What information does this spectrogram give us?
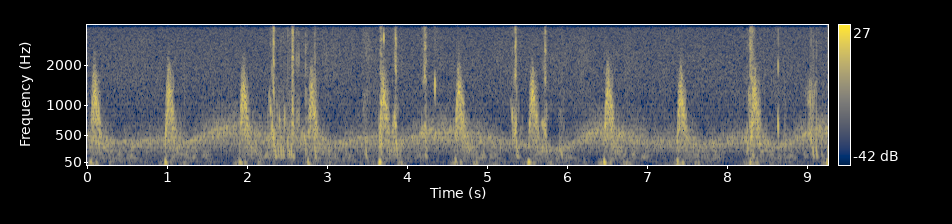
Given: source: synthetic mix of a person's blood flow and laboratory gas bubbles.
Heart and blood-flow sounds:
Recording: Doppler ultrasound of blood flow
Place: subclavian vein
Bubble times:
2.27-2.92 s: bubbles
3.45-3.56 s: bubbles
3.64-3.76 s: bubbles
3.80-3.94 s: bubbles
4.18-4.29 s: bubbles
4.33-4.40 s: bubbles
5.29-5.46 s: bubbles
5.67-5.83 s: bubbles
5.90-5.99 s: bubbles
8.24-8.40 s: bubbles
8.61-8.69 s: bubbles
8.71-8.75 s: bubbles
8.96-9.22 s: bubbles
From the record:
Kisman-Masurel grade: 222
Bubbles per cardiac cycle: several, 3 to 8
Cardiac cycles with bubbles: 10 to 50%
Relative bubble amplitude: moderate (0.250 to 0.450)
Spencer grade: 2 (many but less than half of the cardiac periods contain bubble signals, singularly or in groups)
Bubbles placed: anywhere in the cardiac cycle

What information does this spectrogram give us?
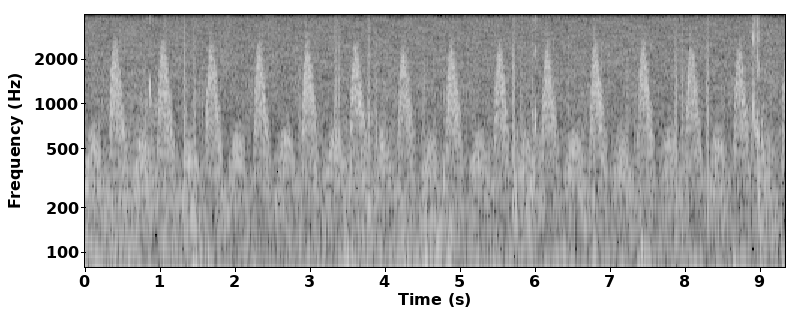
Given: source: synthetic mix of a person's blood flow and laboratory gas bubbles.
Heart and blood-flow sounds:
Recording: Doppler ultrasound of blood flow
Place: subclavian vein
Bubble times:
0.78-0.92 s: bubbles
4.75-4.84 s: bubbles
5.70-6.14 s: bubbles
8.88-9.06 s: bubbles
From the record:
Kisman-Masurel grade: 122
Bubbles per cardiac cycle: 1 to 2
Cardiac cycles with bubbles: 10 to 50%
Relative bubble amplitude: moderate (0.250 to 0.450)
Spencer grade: 2 (many but less than half of the cardiac periods contain bubble signals, singularly or in groups)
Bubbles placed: anywhere in the cardiac cycle

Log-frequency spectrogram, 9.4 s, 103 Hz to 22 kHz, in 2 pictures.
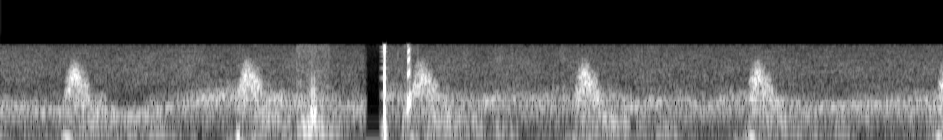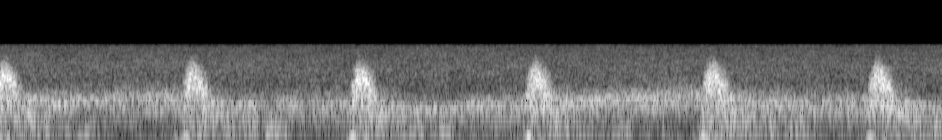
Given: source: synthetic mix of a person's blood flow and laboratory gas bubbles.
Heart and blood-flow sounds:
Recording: Doppler ultrasound of blood flow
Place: subclavian vein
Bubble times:
1.48-1.65 s: bubbles
2.00-2.09 s: bubbles
From the record:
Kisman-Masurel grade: 112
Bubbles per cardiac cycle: 1 to 2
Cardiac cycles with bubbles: 1 to 10%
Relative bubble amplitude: moderate (0.250 to 0.450)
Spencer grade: 1 (occasional bubble signal discernible with the cardiac motion signal, with majority of cardiac periods free of bubbles)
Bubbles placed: anywhere in the cardiac cycle

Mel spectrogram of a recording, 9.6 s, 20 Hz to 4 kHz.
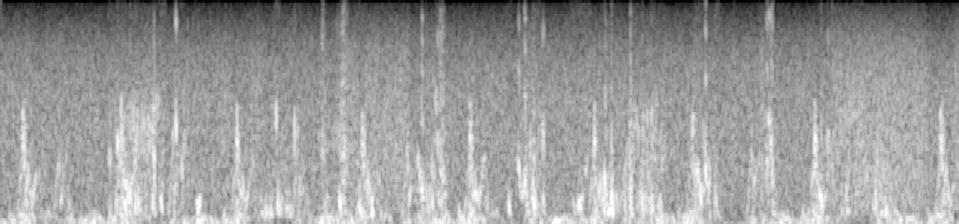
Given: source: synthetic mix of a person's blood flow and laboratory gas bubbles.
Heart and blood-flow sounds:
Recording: Doppler ultrasound of blood flow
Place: precordium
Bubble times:
1.07-1.66 s: bubbles
1.72-1.89 s: bubbles
1.93-2.04 s: bubbles
2.58-3.02 s: bubbles
3.20-3.49 s: bubbles
3.56-3.78 s: bubbles
4.14-4.50 s: bubbles
5.04-5.47 s: bubbles
5.69-5.90 s: bubbles
6.00-6.66 s: bubbles
6.93-7.21 s: bubbles
7.62-7.79 s: bubbles
8.16-8.30 s: bubbles
8.38-9.00 s: bubbles
From the record:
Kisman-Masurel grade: 233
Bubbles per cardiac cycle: several, 3 to 8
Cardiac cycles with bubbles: 50 to 99%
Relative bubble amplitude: loud (0.450 to 0.775)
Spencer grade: 3 (all of the cardiac periods contain showers or single bubble signals, but not dominating or overriding the cardiac motion signals)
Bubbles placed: anywhere in the cardiac cycle

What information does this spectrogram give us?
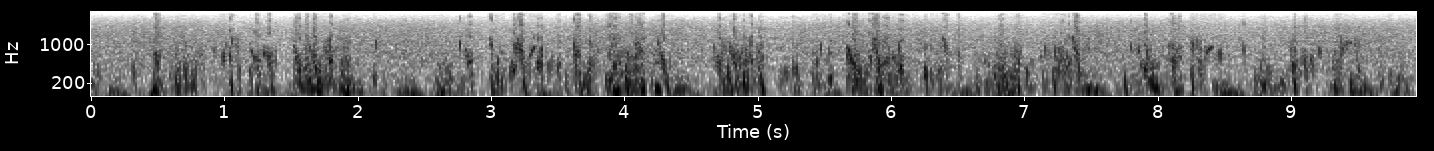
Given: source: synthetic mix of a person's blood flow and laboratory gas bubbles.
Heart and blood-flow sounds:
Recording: Doppler ultrasound of blood flow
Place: precordium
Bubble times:
0.00-0.10 s: bubbles
0.28-0.37 s: bubbles
0.42-0.86 s: bubbles
0.89-1.41 s: bubbles
1.51-2.06 s: bubbles
2.09-2.17 s: bubbles
2.56-2.69 s: bubbles
2.72-2.89 s: bubbles
2.95-4.37 s: bubbles
4.63-5.07 s: bubbles
5.12-5.58 s: bubbles
5.62-6.53 s: bubbles
6.59-7.50 s: bubbles
7.71-8.52 s: bubbles
8.61-8.67 s: bubbles
8.70-8.83 s: bubbles
8.95-9.25 s: bubbles
9.28-9.55 s: bubbles
9.64-9.78 s: bubbles
9.91-9.94 s: bubbles
From the record:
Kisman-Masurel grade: 444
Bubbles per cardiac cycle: continuous sound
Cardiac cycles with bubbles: 100%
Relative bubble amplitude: maximal (0.775 to 0.999)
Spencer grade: 4 (maximum detectable bubble signal sounding continuously throughout systole and diastole of every cardiac period, and overriding the amplitude of the normal cardiac signals)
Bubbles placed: anywhere in the cardiac cycle

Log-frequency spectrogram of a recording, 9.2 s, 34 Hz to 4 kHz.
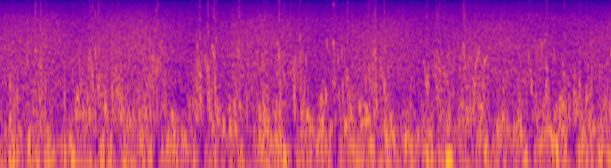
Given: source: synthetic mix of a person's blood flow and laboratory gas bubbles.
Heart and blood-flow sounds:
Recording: Doppler ultrasound of blood flow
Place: precordium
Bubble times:
0.10-0.31 s: bubbles
0.38-0.44 s: bubbles
0.47-0.70 s: bubbles
0.92-1.99 s: bubbles
2.12-2.53 s: bubbles
2.81-3.31 s: bubbles
3.48-3.79 s: bubbles
3.85-4.04 s: bubbles
4.15-4.63 s: bubbles
4.76-5.29 s: bubbles
5.37-5.90 s: bubbles
6.13-6.23 s: bubbles
6.33-6.82 s: bubbles
6.86-7.36 s: bubbles
7.74-8.36 s: bubbles
8.41-8.91 s: bubbles
9.10-9.18 s: bubbles
From the record:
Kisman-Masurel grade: 342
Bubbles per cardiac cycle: rolling drumbeat, 9 or more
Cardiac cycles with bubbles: 100%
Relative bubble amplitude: moderate (0.250 to 0.450)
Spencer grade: 3 (all of the cardiac periods contain showers or single bubble signals, but not dominating or overriding the cardiac motion signals)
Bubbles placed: anywhere in the cardiac cycle

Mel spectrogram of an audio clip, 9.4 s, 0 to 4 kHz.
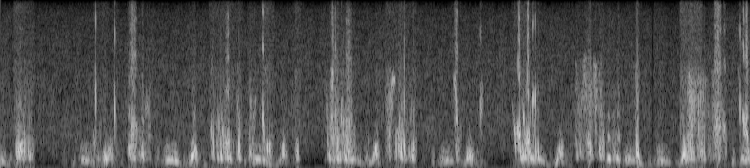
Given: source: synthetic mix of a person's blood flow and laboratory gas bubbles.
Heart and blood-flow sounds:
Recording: Doppler ultrasound of blood flow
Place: precordium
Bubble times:
0.16-0.43 s: bubbles
1.15-1.36 s: bubbles
1.39-1.47 s: bubbles
1.58-1.89 s: bubbles
2.61-3.03 s: bubbles
3.09-3.20 s: bubbles
3.24-3.43 s: bubbles
3.68-3.76 s: bubbles
4.06-4.62 s: bubbles
4.80-5.21 s: bubbles
5.65-5.77 s: bubbles
5.99-6.04 s: bubbles
6.39-6.77 s: bubbles
7.18-7.76 s: bubbles
7.91-8.02 s: bubbles
8.49-9.09 s: bubbles
9.21-9.39 s: bubbles
From the record:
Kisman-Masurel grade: 243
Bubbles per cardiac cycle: several, 3 to 8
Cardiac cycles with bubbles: 100%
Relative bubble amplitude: loud (0.450 to 0.775)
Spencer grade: 3 (all of the cardiac periods contain showers or single bubble signals, but not dominating or overriding the cardiac motion signals)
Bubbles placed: only in the low amplitude regions of the cardiac cycle

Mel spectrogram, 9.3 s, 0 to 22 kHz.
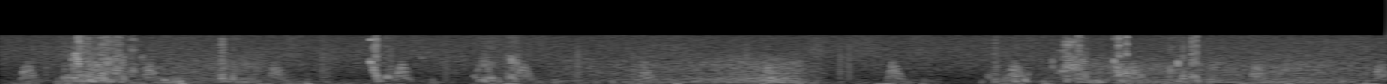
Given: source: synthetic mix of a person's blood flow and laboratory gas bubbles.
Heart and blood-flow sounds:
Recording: Doppler ultrasound of blood flow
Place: subclavian vein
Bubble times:
0.39-0.98 s: bubbles
1.45-1.61 s: bubbles
2.44-2.63 s: bubbles
3.15-3.47 s: bubbles
6.57-6.90 s: bubbles
6.99-7.59 s: bubbles
7.78-8.12 s: bubbles
From the record:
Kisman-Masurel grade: 232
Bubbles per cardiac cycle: several, 3 to 8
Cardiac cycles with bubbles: 50 to 99%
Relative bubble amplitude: moderate (0.250 to 0.450)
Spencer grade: 3 (all of the cardiac periods contain showers or single bubble signals, but not dominating or overriding the cardiac motion signals)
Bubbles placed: anywhere in the cardiac cycle

